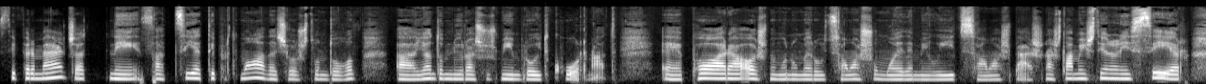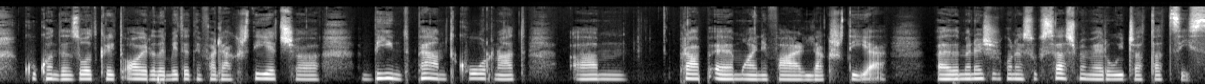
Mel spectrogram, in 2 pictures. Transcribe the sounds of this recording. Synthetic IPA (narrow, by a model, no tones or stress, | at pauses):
sipəɾmɛɾd͡ʑat̪niθat̪t͡siɛt̪ːipəɾt̪əmaðɛt͡ɕəəʃt̪und̪ɔðjand̪əmənyɾat͡ʃəʃmimbɾɔjt̪kʰɔ̰rna̰t̪ɛpʰaɾaʔəʃt̪mɛmunumɛɾujt̪samaʃumujðɛmiuit̪samaʃpɛ̰ʃənaʃt̪amiʃt̪inənisɛrkʰukɔnd̪ɛnzɔhɛt̪kɾɛt̪ʰajɾɛðɛmbɛt̪ɛt̪nifalakʃt̪iɛt͡ɕəbimt̪pɛmt̪ə̥kʰɔɾnat̪ | pɾapɛmajnifalakʃt̪iɛ̰ɛðɛmɛnɔjt͡ʃəʃkunɛsuksɛsʃmɛmɛɾujt̪̚d͡ʑaθat̪t͡sis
